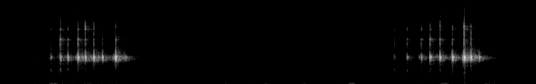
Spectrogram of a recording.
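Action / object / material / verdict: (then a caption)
scrape / carved hollow wooden frog guiro / wood / none. A wooden stick scrapes along the base and ridged back of a hand-sized carved hollow wooden frog guiro in two separate strokes. Each stroke is a quick run of dry, rattling clicks with a hollow, woody tone centered around 1.3 kHz, separated by a few seconds of silence.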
